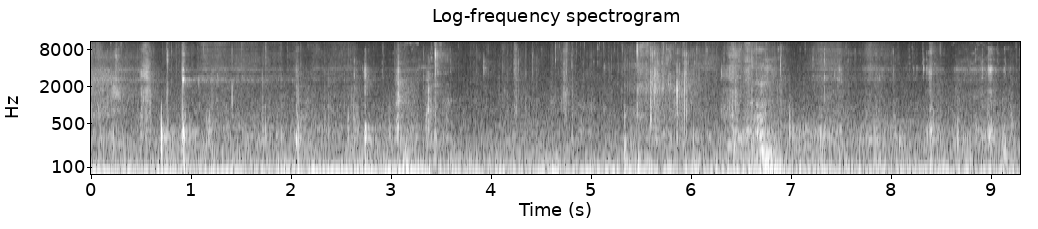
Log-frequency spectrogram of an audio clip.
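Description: A person biting into and chewing a burger: a run of short, irregular crunches and mouth clicks.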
